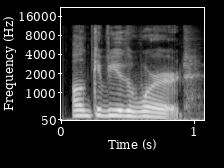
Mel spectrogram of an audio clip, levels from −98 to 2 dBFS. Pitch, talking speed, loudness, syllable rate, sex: 175 Hz, 280 wpm, -14 LUFS, 6.1 syllables/s, female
